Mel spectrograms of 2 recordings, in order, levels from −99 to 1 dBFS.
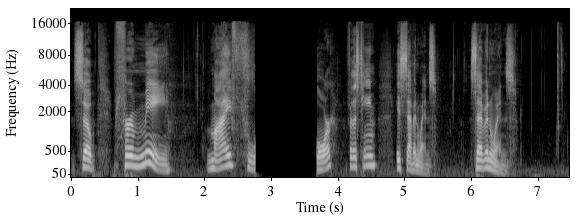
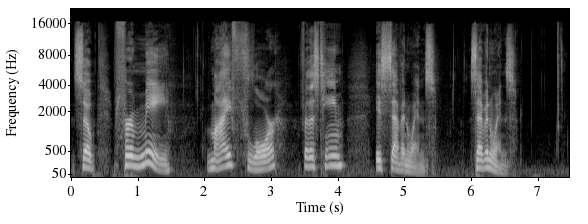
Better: second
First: audio freezing; at 3 s for 1 s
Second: none

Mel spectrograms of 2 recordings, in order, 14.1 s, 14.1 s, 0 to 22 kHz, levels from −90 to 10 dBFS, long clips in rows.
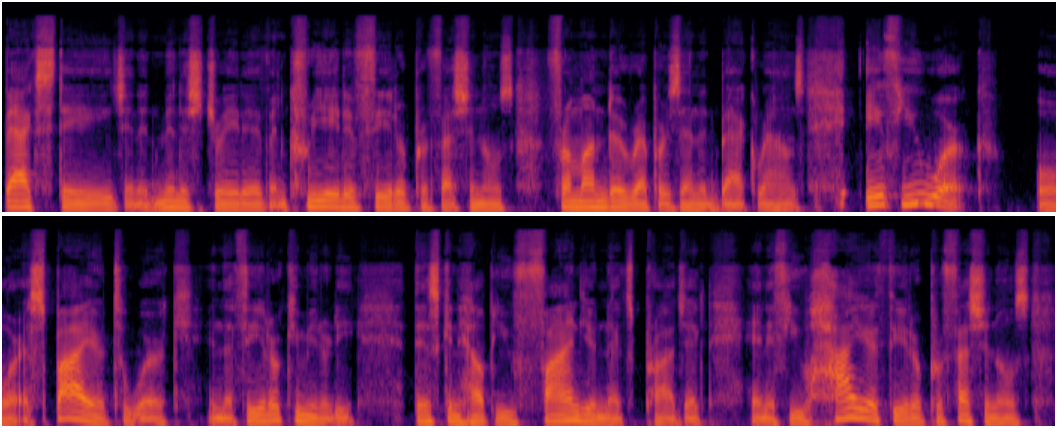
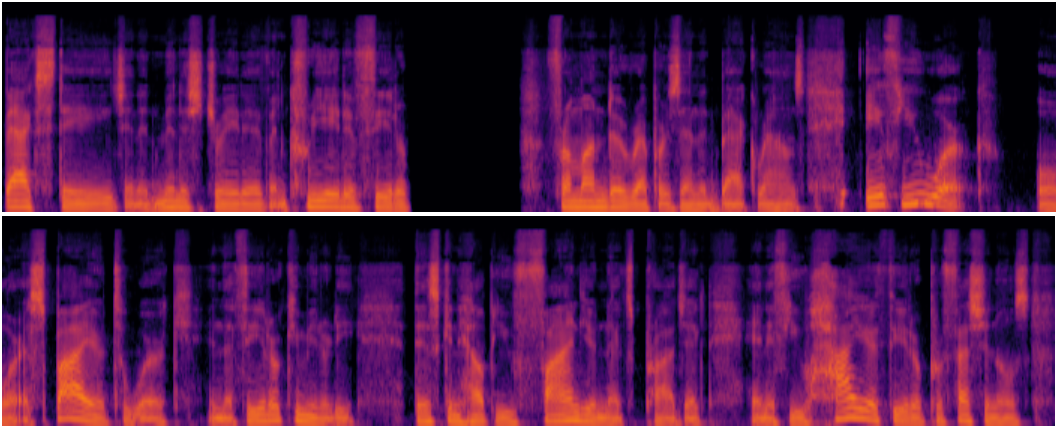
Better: first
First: none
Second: audio cutting out; at 2.5 s for 0.5 s

